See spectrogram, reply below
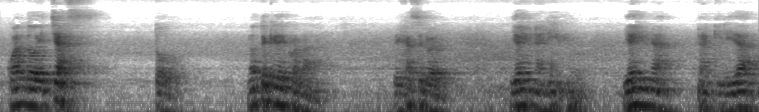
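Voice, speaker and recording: A man preaching a sermon with a Rioplatense Spanish accent, folksy and conversational, full of rhetorical questions. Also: a little high. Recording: very echoey, dull sound.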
